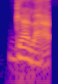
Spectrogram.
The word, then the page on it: galah: Indian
